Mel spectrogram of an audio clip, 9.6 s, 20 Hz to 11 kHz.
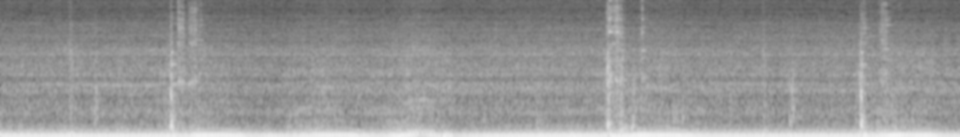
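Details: BMW E46 328Ci: a single sharp clunk from the rear over low engine rumble, only when shifting between forward and reverse, not when repeating the same direction.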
